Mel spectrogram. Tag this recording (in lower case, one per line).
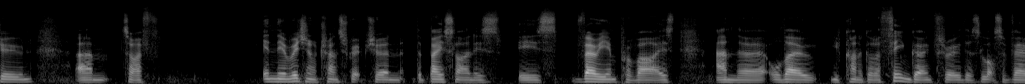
speech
